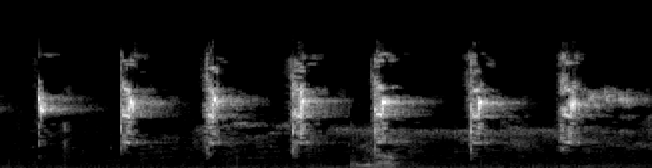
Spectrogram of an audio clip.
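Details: Lovebird played to make other lovebirds reply and sing ngekek; seven bright, high, downward-slurred chirps spaced about half a second apart, with a short low murmur midway.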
